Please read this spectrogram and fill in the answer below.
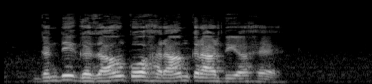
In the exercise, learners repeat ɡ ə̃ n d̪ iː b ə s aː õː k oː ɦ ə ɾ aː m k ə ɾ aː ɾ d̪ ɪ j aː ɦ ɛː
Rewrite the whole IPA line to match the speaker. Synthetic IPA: ɡ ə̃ n d̪ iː ɡ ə z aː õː k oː ɦ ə ɾ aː m k ə ɾ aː ɾ d̪ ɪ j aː ɦ ɛː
